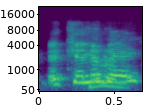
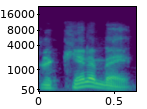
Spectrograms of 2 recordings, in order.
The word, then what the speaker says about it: Akinnagbe: Akinnagbe. Akinnagbe. There we go. Okay, yeah. See, I got to work on my pronunciation, but nonetheless, here we go.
